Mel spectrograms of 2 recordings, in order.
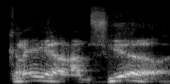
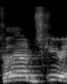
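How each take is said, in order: First: It is said in a put-on, pretentious voice. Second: It is said in a plain, ordinary voice.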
